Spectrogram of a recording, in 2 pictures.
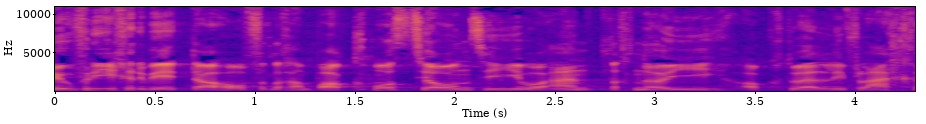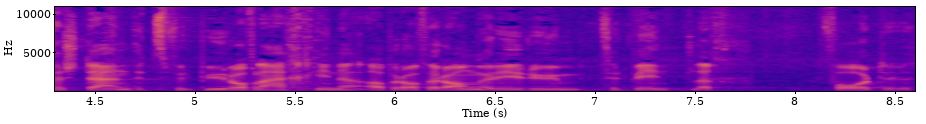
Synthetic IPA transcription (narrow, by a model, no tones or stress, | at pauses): hɪwfɾiːχəɾʋɪːt̚d̥ɑːɦɔfən̩t̪ləχɑnbɑkχmɔt͡sjoːnsiːʋoʔænt̪ləχnœʏiɑ̰kʰt̪uɛlːiflæχːəʃtænd̪əsfʏɾb̥yɾoflæχːinəʔɑbəɾofʏɾɑŋəɾiɾyːmfəɾbɪntləχ | fɔɾd̥əɾə̰t̪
